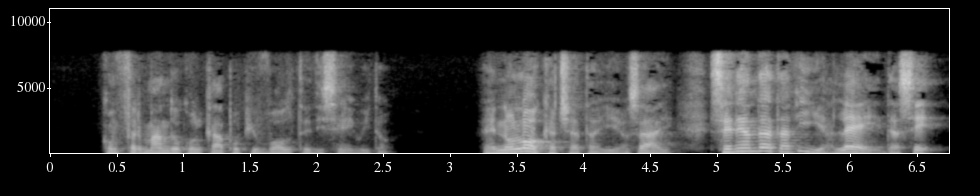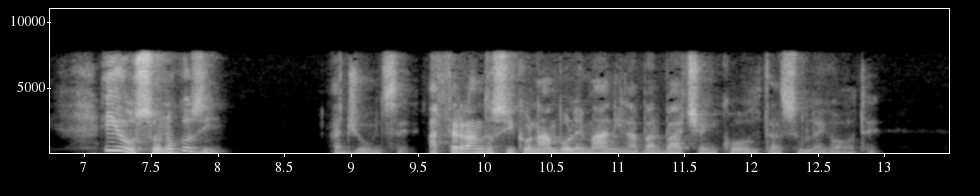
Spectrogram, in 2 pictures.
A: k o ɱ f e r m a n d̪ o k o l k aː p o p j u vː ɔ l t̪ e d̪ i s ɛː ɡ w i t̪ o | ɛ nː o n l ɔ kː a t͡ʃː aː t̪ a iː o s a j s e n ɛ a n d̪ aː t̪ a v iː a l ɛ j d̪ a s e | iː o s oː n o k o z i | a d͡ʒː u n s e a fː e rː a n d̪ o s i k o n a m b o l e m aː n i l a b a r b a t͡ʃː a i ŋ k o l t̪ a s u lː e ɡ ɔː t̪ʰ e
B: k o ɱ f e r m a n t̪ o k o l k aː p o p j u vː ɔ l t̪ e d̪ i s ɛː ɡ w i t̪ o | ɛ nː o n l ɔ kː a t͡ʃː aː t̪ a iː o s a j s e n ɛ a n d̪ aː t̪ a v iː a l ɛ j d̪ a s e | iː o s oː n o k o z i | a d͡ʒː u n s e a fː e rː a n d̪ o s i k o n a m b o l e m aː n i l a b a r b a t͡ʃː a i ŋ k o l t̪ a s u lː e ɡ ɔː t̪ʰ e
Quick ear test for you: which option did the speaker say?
A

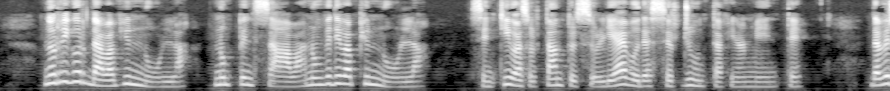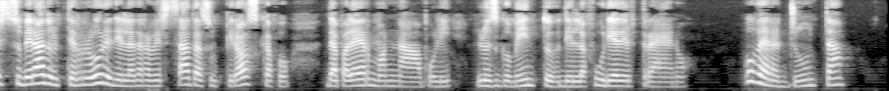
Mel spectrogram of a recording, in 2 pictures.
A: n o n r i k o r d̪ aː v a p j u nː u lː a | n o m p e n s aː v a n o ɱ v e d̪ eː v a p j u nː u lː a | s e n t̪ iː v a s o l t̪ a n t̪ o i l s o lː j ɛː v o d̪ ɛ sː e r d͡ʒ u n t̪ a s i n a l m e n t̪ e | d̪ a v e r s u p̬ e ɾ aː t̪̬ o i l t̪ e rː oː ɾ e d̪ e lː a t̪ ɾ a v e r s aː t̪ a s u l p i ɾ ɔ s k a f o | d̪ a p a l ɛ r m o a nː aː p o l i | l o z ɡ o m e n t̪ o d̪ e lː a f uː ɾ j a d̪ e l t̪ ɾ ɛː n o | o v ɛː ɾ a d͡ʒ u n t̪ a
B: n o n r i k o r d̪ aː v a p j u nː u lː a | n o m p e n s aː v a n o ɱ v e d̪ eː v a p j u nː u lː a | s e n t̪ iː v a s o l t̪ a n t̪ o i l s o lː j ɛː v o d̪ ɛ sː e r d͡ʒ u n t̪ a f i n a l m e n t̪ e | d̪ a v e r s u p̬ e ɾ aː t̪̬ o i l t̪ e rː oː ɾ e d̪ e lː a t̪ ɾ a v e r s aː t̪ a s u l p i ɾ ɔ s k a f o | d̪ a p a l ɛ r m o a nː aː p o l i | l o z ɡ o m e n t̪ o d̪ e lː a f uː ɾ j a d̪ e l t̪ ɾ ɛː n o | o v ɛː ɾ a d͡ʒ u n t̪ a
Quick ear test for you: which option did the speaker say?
B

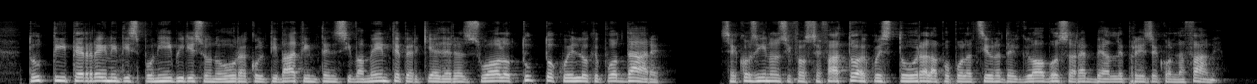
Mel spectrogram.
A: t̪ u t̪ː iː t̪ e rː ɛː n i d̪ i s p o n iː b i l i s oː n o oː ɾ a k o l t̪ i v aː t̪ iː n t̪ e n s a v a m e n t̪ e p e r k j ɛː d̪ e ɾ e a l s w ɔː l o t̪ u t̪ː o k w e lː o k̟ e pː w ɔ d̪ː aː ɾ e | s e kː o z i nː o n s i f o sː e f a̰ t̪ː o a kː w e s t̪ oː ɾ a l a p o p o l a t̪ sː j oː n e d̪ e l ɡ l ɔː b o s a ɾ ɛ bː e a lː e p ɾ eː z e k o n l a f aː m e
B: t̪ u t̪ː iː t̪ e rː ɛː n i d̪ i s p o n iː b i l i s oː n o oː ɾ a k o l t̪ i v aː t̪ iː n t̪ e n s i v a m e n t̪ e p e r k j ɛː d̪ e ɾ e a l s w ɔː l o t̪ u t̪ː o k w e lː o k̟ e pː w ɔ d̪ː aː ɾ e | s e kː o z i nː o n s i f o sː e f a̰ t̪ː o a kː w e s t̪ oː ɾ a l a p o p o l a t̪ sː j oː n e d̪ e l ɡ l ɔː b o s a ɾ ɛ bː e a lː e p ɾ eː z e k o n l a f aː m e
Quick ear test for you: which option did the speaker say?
B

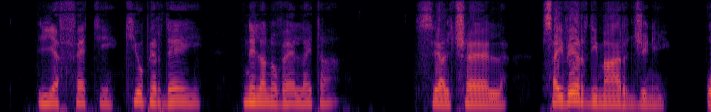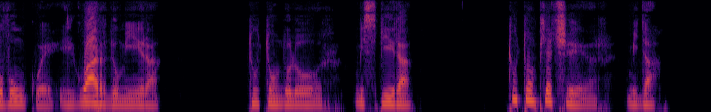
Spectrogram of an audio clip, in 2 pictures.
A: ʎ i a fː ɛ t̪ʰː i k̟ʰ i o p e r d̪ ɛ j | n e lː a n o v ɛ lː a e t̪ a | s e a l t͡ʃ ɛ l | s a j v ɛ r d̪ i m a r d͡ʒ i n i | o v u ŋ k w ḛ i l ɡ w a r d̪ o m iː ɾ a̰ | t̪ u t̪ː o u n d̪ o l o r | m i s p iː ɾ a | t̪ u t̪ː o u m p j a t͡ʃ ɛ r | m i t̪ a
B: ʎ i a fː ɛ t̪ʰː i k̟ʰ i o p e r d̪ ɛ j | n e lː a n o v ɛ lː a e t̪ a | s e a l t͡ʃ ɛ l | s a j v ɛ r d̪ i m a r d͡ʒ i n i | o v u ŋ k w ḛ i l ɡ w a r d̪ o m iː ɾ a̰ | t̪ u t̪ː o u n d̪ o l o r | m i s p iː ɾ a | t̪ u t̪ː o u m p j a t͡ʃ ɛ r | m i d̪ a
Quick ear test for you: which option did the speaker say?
B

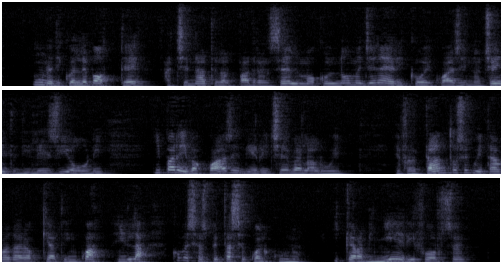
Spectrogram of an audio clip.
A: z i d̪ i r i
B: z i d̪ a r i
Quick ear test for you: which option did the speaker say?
A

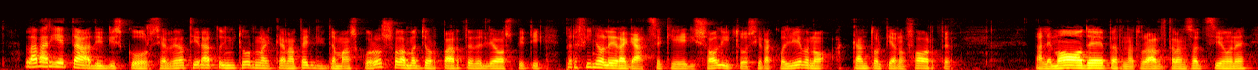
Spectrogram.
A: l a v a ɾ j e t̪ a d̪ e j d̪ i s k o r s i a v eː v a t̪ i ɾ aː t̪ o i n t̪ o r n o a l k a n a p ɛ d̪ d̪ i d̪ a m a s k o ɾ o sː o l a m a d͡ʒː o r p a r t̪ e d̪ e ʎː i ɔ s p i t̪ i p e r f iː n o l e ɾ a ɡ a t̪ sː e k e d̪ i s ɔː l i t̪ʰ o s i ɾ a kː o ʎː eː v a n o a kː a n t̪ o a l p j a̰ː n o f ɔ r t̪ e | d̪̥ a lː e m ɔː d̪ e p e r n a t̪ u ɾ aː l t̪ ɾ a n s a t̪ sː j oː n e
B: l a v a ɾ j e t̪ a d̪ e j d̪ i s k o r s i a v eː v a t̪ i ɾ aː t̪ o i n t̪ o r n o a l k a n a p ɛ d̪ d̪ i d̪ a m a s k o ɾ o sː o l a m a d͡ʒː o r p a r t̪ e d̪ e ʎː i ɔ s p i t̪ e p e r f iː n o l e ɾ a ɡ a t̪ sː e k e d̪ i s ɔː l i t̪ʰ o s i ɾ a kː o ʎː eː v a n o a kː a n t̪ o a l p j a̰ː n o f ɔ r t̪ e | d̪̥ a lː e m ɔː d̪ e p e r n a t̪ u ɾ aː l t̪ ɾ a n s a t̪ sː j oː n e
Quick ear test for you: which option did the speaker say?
A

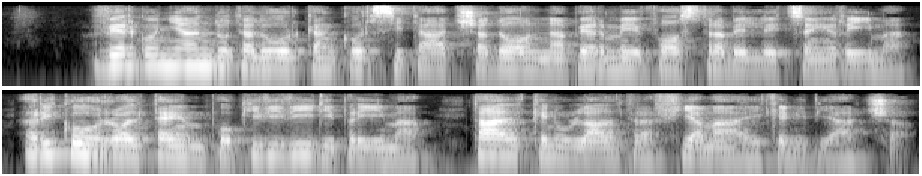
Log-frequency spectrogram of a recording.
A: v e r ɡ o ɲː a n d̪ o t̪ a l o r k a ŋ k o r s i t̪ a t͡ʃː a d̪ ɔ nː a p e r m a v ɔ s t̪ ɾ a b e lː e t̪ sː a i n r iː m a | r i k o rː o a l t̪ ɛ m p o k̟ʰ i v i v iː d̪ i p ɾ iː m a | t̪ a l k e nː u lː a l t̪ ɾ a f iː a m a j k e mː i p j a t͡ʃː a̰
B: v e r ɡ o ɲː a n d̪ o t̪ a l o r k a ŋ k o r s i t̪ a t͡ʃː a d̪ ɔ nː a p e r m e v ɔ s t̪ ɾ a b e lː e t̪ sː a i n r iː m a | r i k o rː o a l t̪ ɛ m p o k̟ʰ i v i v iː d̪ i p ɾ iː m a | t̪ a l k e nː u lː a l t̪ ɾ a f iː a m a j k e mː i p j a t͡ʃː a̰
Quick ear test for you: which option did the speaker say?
B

